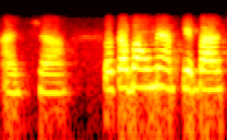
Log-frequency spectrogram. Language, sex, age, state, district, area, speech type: Hindi, female, 60+, Rajasthan, Jaipur, urban, conversation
